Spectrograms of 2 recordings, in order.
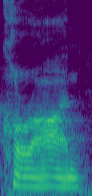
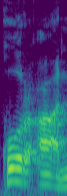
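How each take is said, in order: First: Quran said ker-AHN, with an r-colored first syllable and no oo; mock wrong Quran. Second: Quran said koo-RAHN, with a clear oo and long final ahn; correct Quran. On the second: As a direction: Quran with the vowel oo after the k, then stressed RAHN. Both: Shown as a demonstration. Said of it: "not Quran".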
